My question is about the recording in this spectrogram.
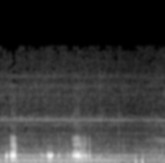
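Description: A quiet pause in speech, with a few faint short clicks and smacks from the speaker's mouth as she gets ready to go on talking.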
